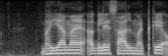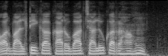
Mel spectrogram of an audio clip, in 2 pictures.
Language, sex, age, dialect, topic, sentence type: Hindi, male, 46-50, Hindustani Malvi Khadi Boli, banking, statement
